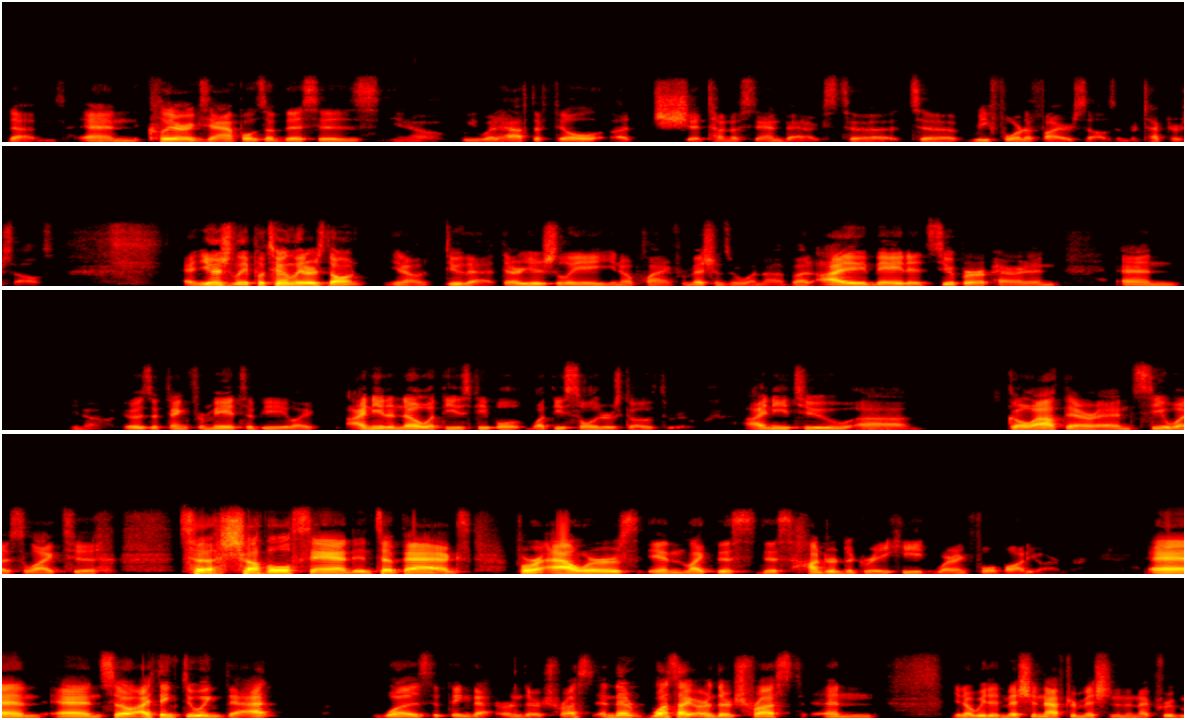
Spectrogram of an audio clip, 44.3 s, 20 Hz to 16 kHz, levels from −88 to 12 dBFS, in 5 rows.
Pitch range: 110-145 Hz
